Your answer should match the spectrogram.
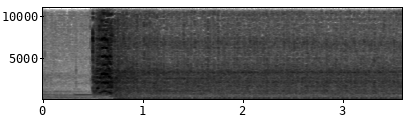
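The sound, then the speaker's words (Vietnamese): A motorbike engine is started by a man: it cranks and catches after a brief quiet moment, then settles into a steady, throaty idle with a low rhythmic rumble. “Anh rể nổ máy”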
